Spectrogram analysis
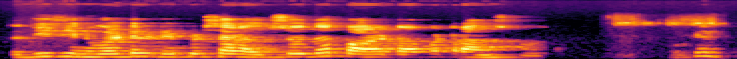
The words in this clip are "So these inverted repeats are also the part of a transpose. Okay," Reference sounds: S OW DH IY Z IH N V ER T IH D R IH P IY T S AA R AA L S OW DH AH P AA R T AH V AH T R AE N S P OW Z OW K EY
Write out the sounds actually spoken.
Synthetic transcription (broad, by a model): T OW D IY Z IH N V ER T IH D R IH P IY T S AA R AA L S OW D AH P AA R T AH P AH T R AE N S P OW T OW K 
